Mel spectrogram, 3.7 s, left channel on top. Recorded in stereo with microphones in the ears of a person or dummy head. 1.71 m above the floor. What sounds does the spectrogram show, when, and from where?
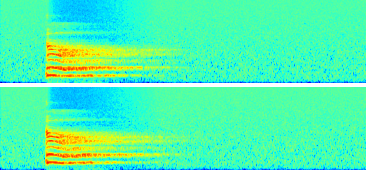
0.5 s a child speaking: 50° right (ahead or behind), 1.5 m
